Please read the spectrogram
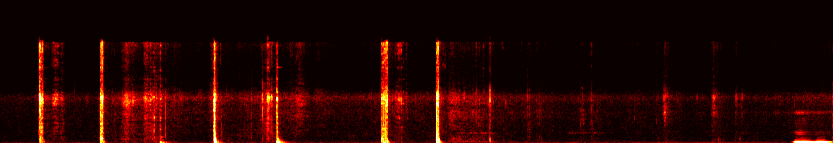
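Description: A digging tool chopping into the ground: six sharp strikes at uneven intervals over the first four and a half seconds, then a few lighter knocks.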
